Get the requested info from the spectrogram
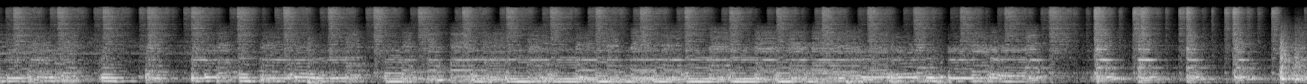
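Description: Parker Fly Deluxe electric guitar played through an amplifier with a live band: guitar lines over bass and a drum kit keeping a steady cymbal beat. The level dips briefly near the end, and then the drums come forward.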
